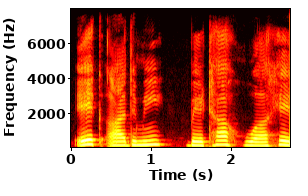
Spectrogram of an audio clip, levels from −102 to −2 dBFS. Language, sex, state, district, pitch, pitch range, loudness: Hindi, female, Madhya Pradesh, Bhopal, 225 Hz, 210-240 Hz, -15 LUFS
